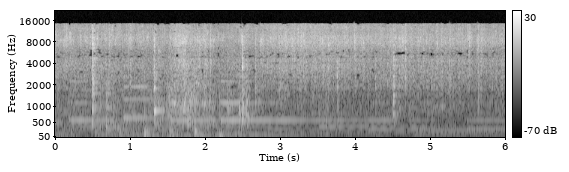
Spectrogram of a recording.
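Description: Parwal and potato pieces sizzling in hot oil in a kadhai, with a steel spatula scraping and knocking against the pan as the fried pieces are lifted out. The knocks come in the first two and a half seconds, and the sizzle carries on after them.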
